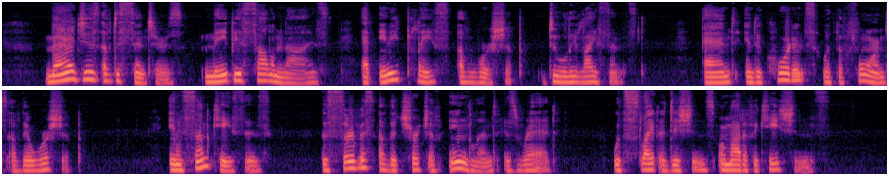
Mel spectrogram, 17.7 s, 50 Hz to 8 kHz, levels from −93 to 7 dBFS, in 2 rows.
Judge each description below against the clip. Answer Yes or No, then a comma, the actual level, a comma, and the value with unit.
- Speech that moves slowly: Yes, slow, 130 wpm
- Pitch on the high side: No, medium, 150 Hz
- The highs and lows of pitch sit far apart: No, average, 3.6 semitones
